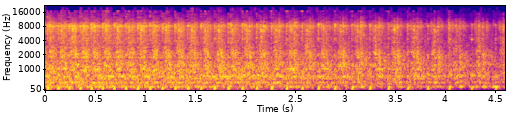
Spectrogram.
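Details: Small single-cylinder engine on a chipper shredder runs with a quick, even beat about four per second after cylinder head removal and valve seat lapping; starts on one pull and holds steady, though leaking gas, owner suspects a pinhole.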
